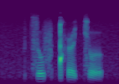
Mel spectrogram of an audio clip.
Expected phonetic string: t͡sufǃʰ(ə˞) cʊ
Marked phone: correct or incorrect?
correct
